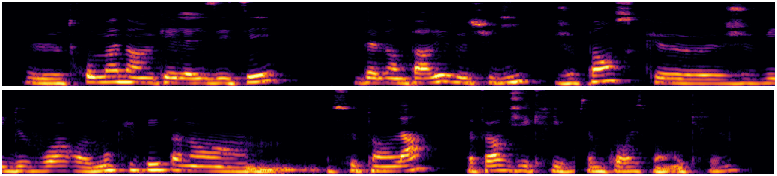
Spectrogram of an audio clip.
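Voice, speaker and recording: A woman speaks in a dark, mellow tone at a fairly low pitch. Her pitch varies in an ordinary way, and her pace is moderate. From Avignon, France. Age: 50s. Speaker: feminist activist. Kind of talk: podcast interview answer.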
